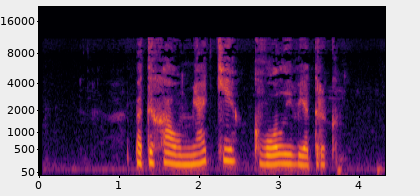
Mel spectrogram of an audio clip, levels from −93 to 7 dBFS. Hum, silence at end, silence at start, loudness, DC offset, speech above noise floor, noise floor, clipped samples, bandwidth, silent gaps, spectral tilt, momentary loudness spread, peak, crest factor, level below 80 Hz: none; 0.1 s; 1.2 s; -21 LUFS; under 0.1%; 39 dB; -59 dBFS; under 0.1%; 11.5 kHz; none; -5.5 dB/octave; 11 LU; -6 dBFS; 18 dB; -54 dBFS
